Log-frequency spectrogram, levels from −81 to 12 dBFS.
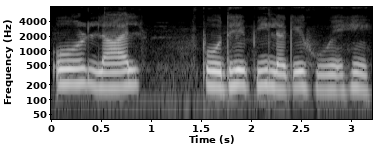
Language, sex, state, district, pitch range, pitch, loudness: Hindi, female, Madhya Pradesh, Bhopal, 165-195 Hz, 185 Hz, -13 LUFS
